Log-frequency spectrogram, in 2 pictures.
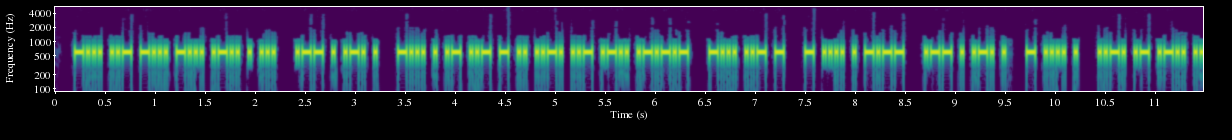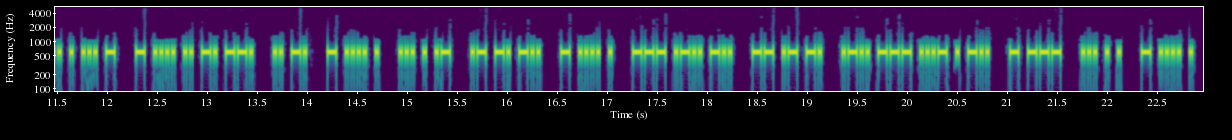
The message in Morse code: BUBBLES WERE BEAUTIFUL. BUT THEY WERE THE FALSEST THING IN THE SEA AND THE OLD MAN LOVED TO SEE THE

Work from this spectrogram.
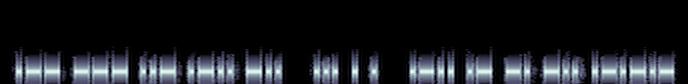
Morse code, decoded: WOULD SEE LAND.

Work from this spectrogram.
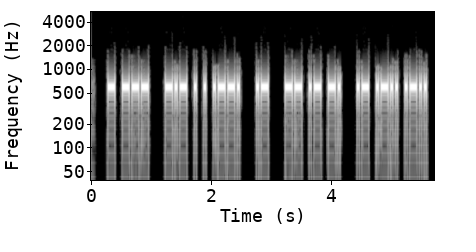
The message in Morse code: TO KEEP A MAN ALL

